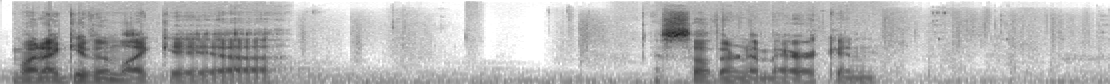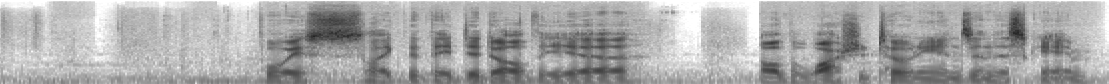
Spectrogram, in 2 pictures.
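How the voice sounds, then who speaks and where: A man's voice: low-pitched, steady tone, a little slow, long pauses, faint music behind. A young man streaming a game from a home room, rambling casually with lots of filler words into a desk mic. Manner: rambling, filler-heavy musing. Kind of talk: casual gameplay commentary.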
